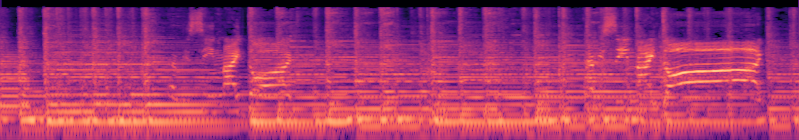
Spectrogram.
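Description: Acoustic guitar strummed in a fast, steady rhythm as accompaniment to an acoustic punk song. Near the end a man's voice comes in with a held, wavering sung note.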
